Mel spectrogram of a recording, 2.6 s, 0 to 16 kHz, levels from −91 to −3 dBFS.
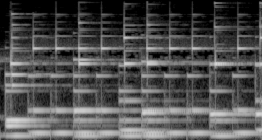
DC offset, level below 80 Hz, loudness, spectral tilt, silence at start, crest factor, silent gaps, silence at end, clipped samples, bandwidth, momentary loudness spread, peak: under 0.1%; -62 dBFS; -20 LUFS; -3 dB/octave; 0 s; 16 dB; none; 0 s; under 0.1%; 15.5 kHz; 3 LU; -6 dBFS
